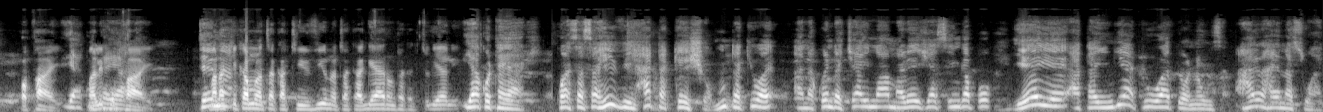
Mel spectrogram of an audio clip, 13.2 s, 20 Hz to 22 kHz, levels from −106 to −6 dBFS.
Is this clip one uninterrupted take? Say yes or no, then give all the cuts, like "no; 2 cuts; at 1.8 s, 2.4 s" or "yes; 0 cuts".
no; 2 cuts; at 5.4 s, 12.3 s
